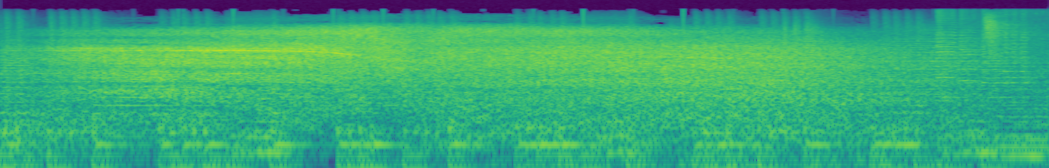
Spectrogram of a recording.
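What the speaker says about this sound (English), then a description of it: "This plane gets a little loud sometimes." Loud, constant drone of an airplane engine in flight, a steady roaring hum filling the whole stretch with no talking.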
